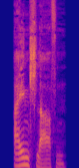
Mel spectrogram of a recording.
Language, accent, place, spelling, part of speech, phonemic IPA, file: German, Germany, Berlin, einschlafen, verb, /ˈaɪ̯nˌʃlaːfən/, De-einschlafen.ogg
- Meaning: 1. to fall asleep 2. to pass away, die (peacefully) 3. to fall asleep (become numb) 4. to die down, to cease being active (e.g. of projects or maintained contact)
